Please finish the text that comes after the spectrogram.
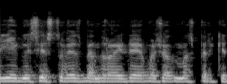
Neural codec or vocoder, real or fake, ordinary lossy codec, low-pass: none; real; Opus, 64 kbps; 14.4 kHz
